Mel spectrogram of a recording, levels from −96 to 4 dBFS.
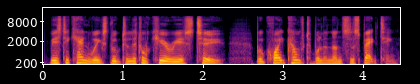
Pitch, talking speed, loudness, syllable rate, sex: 140 Hz, 160 wpm, -20 LUFS, 6.0 syllables/s, male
